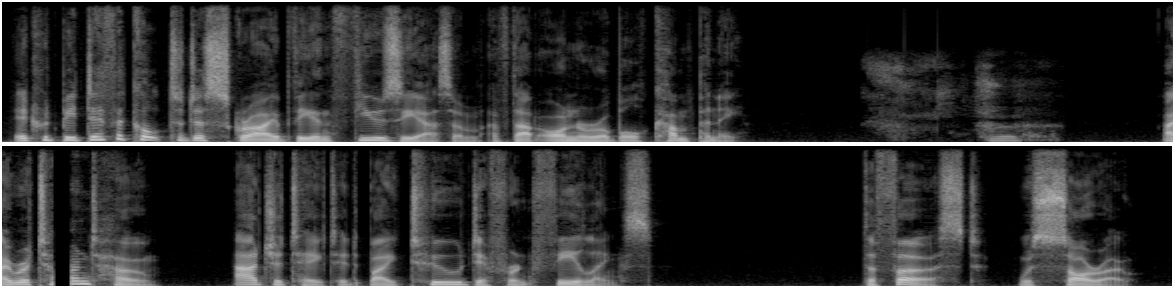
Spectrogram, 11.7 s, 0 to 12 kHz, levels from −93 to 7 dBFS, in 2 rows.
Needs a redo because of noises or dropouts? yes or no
yes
